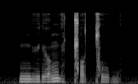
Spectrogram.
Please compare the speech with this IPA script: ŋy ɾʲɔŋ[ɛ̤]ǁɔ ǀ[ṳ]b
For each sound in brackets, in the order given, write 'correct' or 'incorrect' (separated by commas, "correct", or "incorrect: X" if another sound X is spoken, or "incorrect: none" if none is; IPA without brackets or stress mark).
correct, incorrect: u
